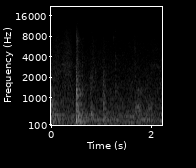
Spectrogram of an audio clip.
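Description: A sharp knock about half a second in, then a lighter tick about a second in, over faint murmuring voices.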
